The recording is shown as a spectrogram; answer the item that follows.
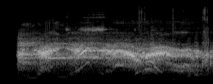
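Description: A harsh, screeching cry that starts abruptly and holds for about two seconds, from the anime's soundtrack.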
